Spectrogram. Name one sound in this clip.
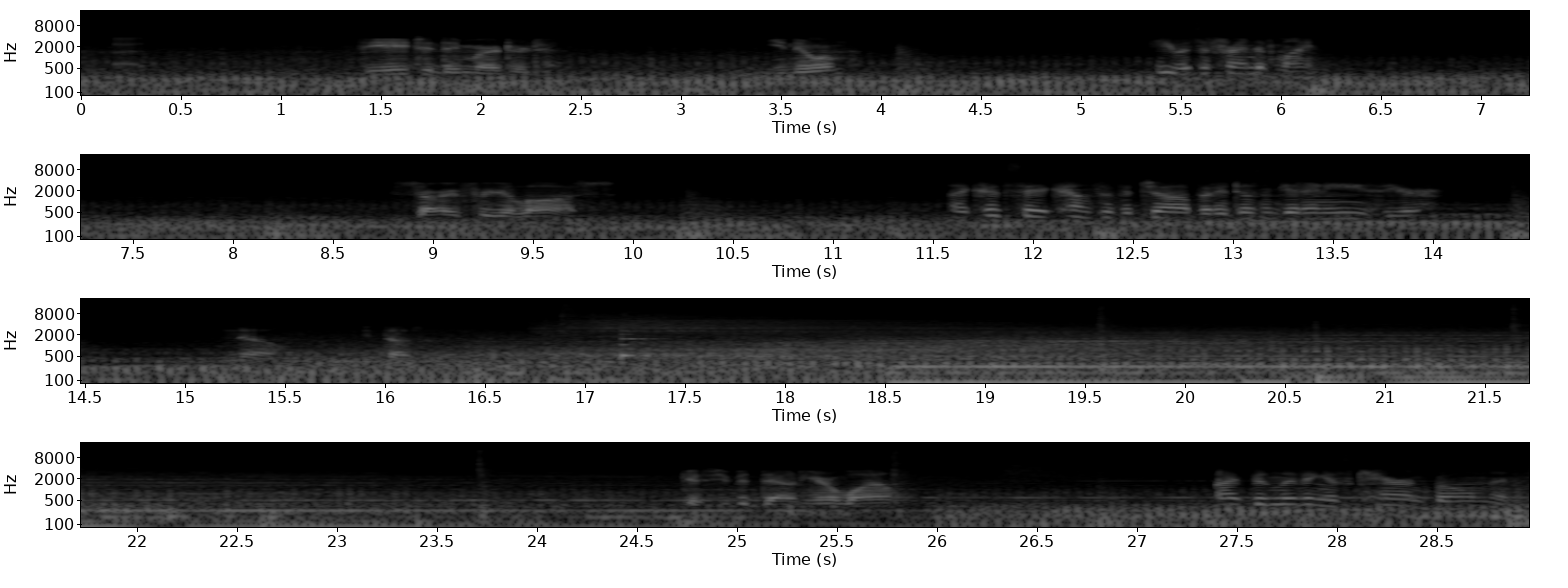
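A helicopter's rotor drones steadily nearby.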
